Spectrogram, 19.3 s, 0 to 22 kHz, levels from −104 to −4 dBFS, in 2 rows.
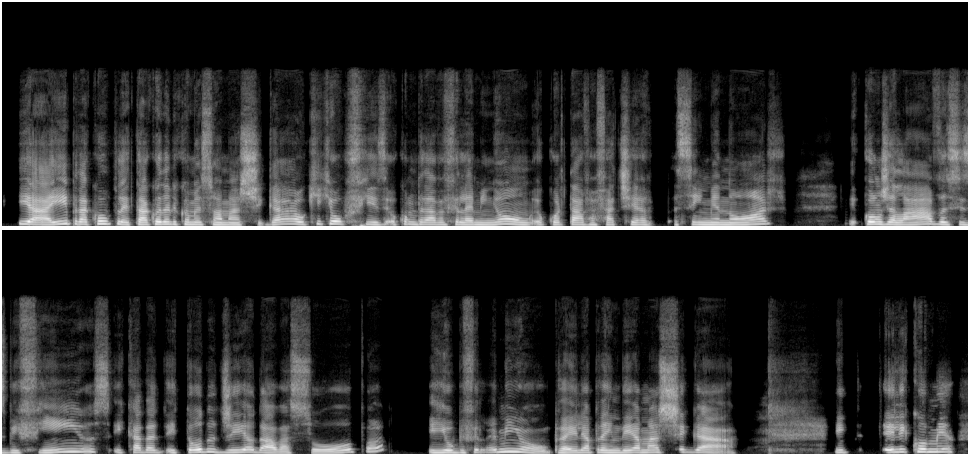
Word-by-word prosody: e 245 -2 +6
aí 230 +4 +5
para 235 -3 +2
completar 235 -5 +3
quando 230 0 +6
ele 230 -1 +1
começou 205 -2 -2
a 190 - +3
mastigar 185 +7 -1
o 220 - +1
que 255 +5 -8
que 250 +3 +1
eu 250 -1 +6
fiz, 205 -4 -6
eu - - -5
comprava 210 -3 -3
Filet 195 -1 0
MIgnon 195 +1 +1
eu - - -4
cortava 200 0 -2
a - - -6
fatia, 190 -1 -5 0.2
assim, 200 +2 -4
menor, 195 +5 +1 1.0
congelava 215 -1 +4
esses 195 -2 -5
bifinhos 240 +10 -3
e 210 - -9
cada 215 +1 -2
d 200 - -8
e - - -3
todo 245 +7 +3
dia 220 +3 -1
eu 235 - 0
dava 180 -7 +1
a - - -6
sopa 185 - -2 0.5
e 195 +1 0
o 195 - +3
bi 195 +1 -5
filet 225 +3 -5
mignon, 260 -8 +1
para 185 -2 +1
ele 190 +3 -1
aprender 200 -1 0
a 210 - +2
mastigar, 220 +1 -2 1.0
e 215 -2 -4 0.3
ele 240 +3 +4
comia 270 0 +1
210 Hz, 155 wpm, -23 LUFS, 195-235 Hz, 1.0 s, e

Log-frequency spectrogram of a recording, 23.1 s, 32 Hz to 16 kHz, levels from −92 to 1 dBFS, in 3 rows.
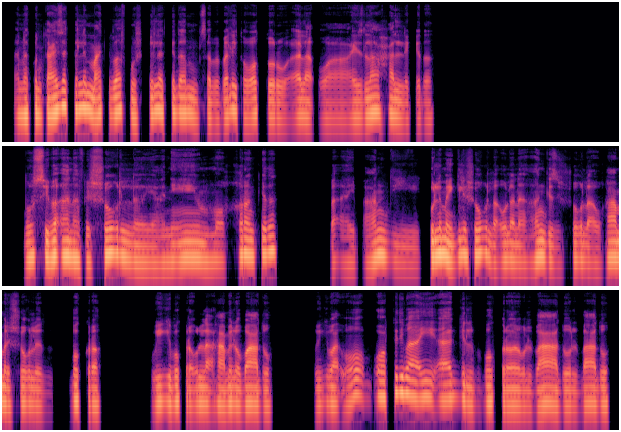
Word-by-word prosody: أنا 110 +1 0
كنت 110 -1 -2
عايز 125 +7 +5
أتكلّم 145 -2 +2
معاكِ 120 -1 +3
بقى 125 +3 +3
في 135 - -15
مشكلة 120 +5 0
كده 120 0 +2
مسبّبة 105 -3 -2
لي 130 +2 +2
توتُّر 105 -2 -1
وقلَق 95 +2 -1
وعايز 95 +2 -5
لها 120 +3 +2
حل 105 -5 -2
كده. 95 0 -10 2.6
بُصّي 120 +1 +3
بقى، 125 +1 +4
أنا 115 -2 +3
في 110 - -10
الشغل 125 +2 +2
يعني 95 0 -4
إيه، 115 +2 +1
مؤخرًا 105 +5 -1
كده 145 +2 +3 0.7
بقى 95 -2 -8
يبقى 95 +2 -9
عندي 100 -8 -2
كلّ 130 +2 +8
ما 130 -3 +7
ييجي 105 +3 0
لي 130 - +3
شغل 130 -2 0
أقول 105 +3 -1
أنا 100 0 -3
هانجز 115 -4 +1
الشغل 105 +4 -4
أو 95 -2 -5
هاعمل 115 -1 +3
الشغل 100 -4 -3 0.2
بُكرة. 105 -3 -1 0.7
وييجي 115 +2 -1
بُكرة 115 0 -1
أقول 105 +2 -1
لأ 105 -3 +1
هاعمله 105 +1 +2
بعده، 105 -1 +3 0.6
وييجي 105 +2 -7
بع 110 -1 +1
و 130 +4 -2
وابتدي 145 +5 +1
بقى 145 -4 +5
إيه، 130 -3 0
آجَل 130 -3 -3
لبُكرة 100 0 -1
ولبعده 100 +1 +1
ولبعده، 105 +2 -1
110 Hz, 150 wpm, -25 LUFS, 100-120 Hz, 2.6 s, كلّ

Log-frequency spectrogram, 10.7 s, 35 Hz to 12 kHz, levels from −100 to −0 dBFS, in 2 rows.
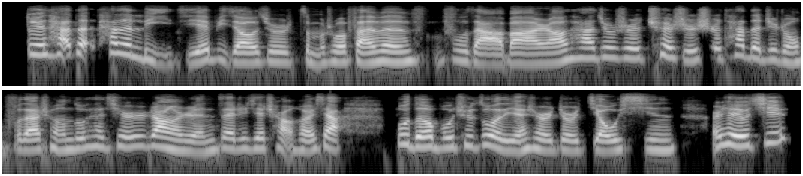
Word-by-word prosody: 对， 315 -1 +2
它 - - +3
的 - - +2
它 355 - 0
的 320 - +3
礼 215 - -9
节 185 +5 -3
比 220 -2 -11
较 180 -1 +4
就 190 0 -6
是 185 - -7
怎 195 0 -13
么 175 - -12
说， 190 0 0
繁 180 -1 +4
文 195 -1 +1 0.2
复 205 -1 -11
杂 160 -4 +4
吧， 170 0 +5
然 175 +1 +4
后 190 - +3
它 245 +2 -1
就 260 0 -7
是 245 -1 -4
确 280 +1 -2
实 205 -5 -5
是 240 - -4
它 300 +5 -2
的 255 -3 0
这 225 -1 -8
种 185 0 -4
复 - - -11
杂 190 0 +4
程 190 -1 -7
度， 210 +1 -6
它 240 0 -8
其 215 - -12
实 230 - 0
是 - - -1
让 225 -6 +5
人 170 +1 -4
在 210 0 -1
这 210 - -9
些 210 0 -4
场 210 - -2
合 180 -2 0
下， - - +5 0.3
不 285 +1 -2
得 235 -1 +4
不 225 0 -5
去 250 +2 -7
做 260 -1 +1
的 210 - 0
一 - - -5
件 175 +1 +1
事 205 - -2
儿 185 - 0
就 185 -1 -4
是 180 - -4
交 180 -1 0
心。 195 0 -8 0.2
而 240 - -2
且 270 - +6
尤 250 - +6
其 315 +4 +1
205 Hz, 365 characters per minute, -23 LUFS, 185-240 Hz, 0.3 s, 且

